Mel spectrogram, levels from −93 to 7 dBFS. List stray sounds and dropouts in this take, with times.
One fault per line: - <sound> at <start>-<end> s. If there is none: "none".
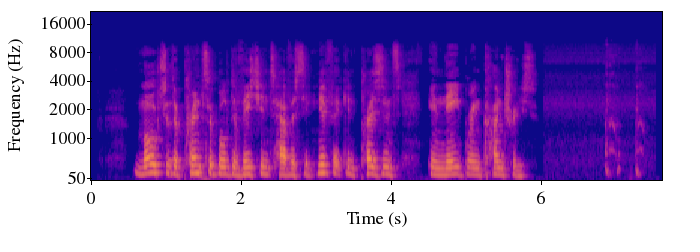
- cough at 6.8-7.5 s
